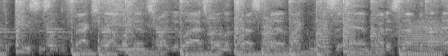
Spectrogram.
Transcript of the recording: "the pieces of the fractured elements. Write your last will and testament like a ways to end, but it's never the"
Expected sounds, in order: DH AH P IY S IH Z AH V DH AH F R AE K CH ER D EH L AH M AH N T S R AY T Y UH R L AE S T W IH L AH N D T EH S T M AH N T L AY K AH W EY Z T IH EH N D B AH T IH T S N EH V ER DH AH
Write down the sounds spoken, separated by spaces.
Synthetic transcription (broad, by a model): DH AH P IY S IH Z AH V DH AH F R AE K SH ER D EH L AH M AH N T S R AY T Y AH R L AE S T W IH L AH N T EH S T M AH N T L AY K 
